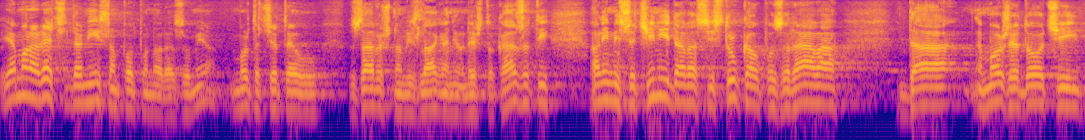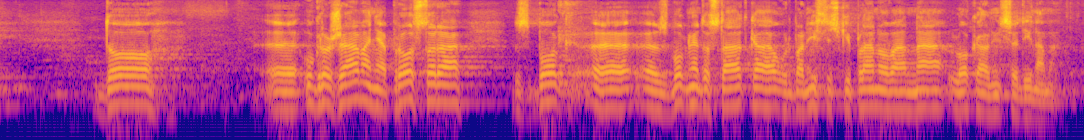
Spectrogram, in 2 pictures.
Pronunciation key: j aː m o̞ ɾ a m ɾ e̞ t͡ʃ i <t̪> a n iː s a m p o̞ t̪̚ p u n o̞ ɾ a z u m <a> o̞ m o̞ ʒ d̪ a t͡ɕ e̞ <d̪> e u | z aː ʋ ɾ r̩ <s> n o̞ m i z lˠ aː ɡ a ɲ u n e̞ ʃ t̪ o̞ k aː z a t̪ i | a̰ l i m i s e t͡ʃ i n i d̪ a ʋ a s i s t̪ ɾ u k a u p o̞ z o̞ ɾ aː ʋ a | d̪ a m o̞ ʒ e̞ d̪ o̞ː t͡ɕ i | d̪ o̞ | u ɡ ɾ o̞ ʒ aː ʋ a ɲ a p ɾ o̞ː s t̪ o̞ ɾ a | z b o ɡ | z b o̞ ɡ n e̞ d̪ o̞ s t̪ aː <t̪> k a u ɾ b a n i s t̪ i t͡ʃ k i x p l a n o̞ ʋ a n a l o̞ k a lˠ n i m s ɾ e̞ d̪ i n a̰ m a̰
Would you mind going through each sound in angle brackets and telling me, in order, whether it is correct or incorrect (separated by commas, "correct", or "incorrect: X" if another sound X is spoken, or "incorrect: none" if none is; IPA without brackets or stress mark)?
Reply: incorrect: d̪, incorrect: i, incorrect: t̪, incorrect: ʃ, correct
